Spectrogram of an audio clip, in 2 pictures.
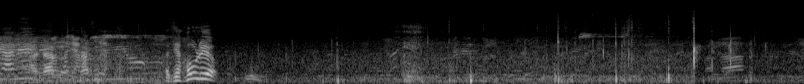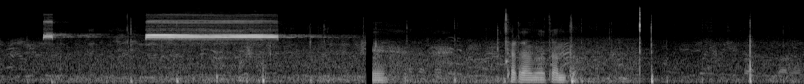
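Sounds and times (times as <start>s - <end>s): referee's whistle blasts: 0.7s - 1.8s, 5.8s - 6.4s, 8.5s - 11.7s.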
